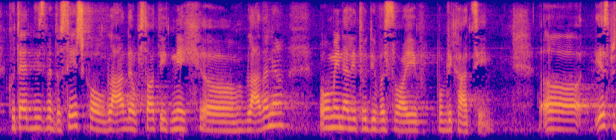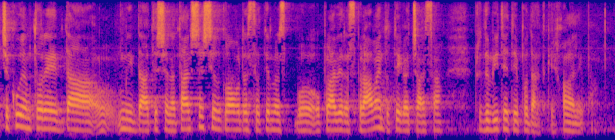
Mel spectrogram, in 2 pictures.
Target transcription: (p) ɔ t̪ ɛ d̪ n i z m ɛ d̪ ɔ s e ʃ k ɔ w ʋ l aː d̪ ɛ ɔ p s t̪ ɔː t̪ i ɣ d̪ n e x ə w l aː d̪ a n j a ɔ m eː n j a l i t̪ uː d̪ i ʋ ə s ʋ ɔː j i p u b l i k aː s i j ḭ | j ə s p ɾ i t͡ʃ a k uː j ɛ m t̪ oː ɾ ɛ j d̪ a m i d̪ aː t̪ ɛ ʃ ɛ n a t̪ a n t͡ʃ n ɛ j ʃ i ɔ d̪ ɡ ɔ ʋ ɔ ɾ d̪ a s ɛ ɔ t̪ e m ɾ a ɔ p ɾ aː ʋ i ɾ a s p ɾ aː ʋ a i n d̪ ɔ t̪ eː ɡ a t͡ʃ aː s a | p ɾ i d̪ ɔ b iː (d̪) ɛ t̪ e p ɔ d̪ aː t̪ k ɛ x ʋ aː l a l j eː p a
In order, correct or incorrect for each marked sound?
incorrect: k, incorrect: t̪

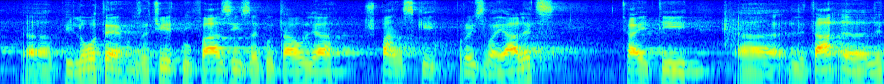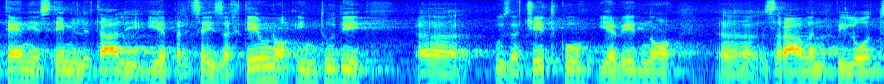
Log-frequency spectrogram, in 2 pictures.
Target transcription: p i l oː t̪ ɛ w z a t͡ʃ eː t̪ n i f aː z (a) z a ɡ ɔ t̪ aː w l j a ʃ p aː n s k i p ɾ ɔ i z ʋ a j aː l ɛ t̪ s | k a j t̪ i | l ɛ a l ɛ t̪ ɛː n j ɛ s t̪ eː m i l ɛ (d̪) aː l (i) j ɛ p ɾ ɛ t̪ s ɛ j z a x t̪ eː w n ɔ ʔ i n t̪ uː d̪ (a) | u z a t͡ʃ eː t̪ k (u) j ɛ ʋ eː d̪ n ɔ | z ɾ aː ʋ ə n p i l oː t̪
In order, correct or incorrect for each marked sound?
incorrect: i, incorrect: t̪, correct, incorrect: i, correct

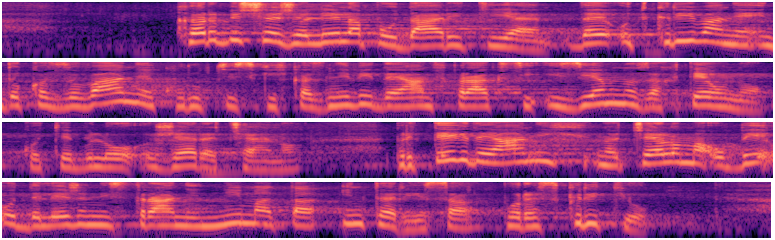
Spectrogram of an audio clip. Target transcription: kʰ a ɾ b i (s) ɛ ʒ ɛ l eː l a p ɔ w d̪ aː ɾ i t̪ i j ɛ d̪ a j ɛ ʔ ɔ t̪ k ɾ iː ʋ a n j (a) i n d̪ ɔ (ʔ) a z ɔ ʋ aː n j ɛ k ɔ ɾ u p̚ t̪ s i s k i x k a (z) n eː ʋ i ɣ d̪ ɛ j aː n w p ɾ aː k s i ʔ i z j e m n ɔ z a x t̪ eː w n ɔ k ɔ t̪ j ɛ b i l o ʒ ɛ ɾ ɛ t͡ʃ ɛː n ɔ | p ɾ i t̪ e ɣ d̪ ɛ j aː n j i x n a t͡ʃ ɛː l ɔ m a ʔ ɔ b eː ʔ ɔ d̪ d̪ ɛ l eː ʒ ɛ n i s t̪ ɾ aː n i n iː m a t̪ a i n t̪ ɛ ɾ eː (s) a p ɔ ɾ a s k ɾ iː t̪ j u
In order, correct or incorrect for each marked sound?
incorrect: ʃ, incorrect: ɛ, incorrect: k, correct, correct

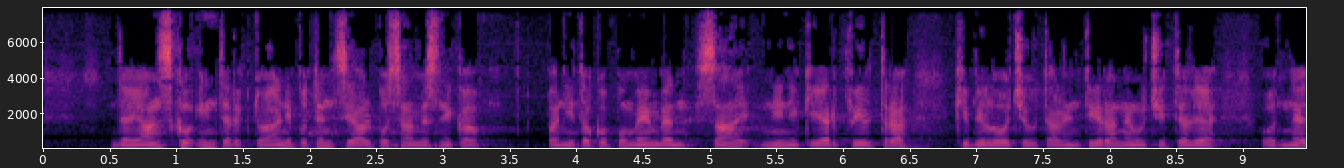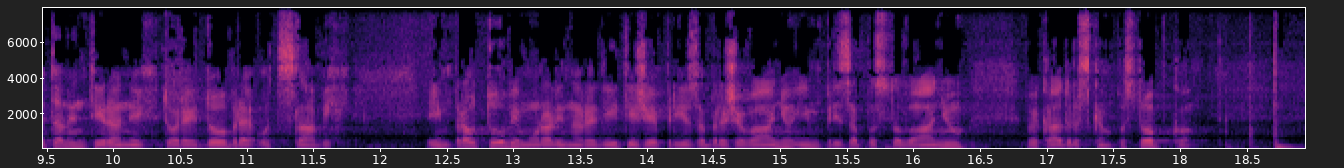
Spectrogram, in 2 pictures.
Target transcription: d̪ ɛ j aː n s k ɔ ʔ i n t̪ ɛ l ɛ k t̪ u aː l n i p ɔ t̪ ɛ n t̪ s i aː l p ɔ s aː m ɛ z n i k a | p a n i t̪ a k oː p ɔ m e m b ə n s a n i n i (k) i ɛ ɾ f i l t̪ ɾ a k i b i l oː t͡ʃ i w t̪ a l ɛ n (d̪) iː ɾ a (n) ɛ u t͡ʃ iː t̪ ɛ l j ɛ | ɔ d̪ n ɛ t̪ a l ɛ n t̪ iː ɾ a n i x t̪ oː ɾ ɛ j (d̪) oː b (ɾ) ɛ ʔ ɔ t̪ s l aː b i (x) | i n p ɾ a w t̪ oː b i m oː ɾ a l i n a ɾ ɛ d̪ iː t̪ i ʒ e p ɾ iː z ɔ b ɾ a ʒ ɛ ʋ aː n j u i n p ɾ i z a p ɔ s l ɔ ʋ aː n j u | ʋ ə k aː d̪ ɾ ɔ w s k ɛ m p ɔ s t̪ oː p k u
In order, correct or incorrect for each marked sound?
correct, incorrect: t̪, correct, correct, correct, correct

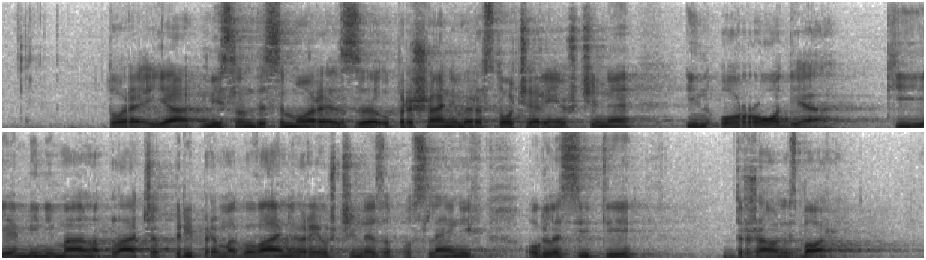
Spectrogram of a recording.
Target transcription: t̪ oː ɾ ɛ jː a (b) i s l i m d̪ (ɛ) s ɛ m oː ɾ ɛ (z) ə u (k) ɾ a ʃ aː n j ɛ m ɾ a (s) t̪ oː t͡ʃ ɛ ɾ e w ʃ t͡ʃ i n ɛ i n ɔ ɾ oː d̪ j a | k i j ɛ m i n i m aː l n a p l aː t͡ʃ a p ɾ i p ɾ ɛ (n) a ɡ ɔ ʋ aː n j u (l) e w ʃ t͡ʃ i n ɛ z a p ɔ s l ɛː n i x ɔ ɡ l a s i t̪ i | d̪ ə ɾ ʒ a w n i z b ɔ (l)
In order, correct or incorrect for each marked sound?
incorrect: m, incorrect: a, correct, incorrect: p, correct, incorrect: m, incorrect: ɾ, incorrect: ɾ

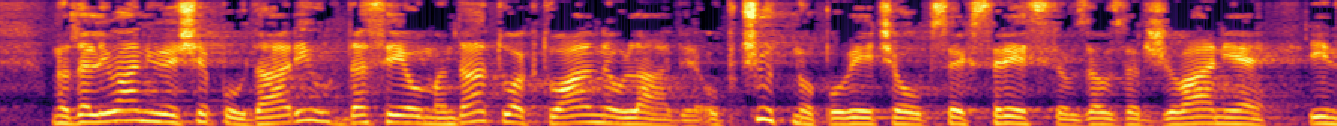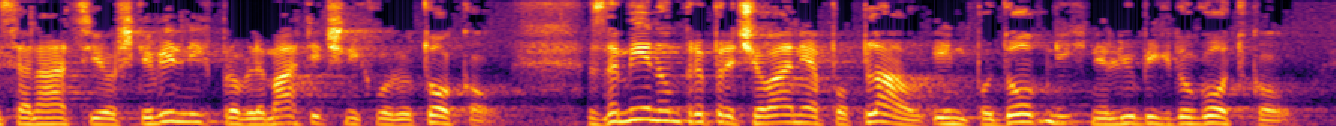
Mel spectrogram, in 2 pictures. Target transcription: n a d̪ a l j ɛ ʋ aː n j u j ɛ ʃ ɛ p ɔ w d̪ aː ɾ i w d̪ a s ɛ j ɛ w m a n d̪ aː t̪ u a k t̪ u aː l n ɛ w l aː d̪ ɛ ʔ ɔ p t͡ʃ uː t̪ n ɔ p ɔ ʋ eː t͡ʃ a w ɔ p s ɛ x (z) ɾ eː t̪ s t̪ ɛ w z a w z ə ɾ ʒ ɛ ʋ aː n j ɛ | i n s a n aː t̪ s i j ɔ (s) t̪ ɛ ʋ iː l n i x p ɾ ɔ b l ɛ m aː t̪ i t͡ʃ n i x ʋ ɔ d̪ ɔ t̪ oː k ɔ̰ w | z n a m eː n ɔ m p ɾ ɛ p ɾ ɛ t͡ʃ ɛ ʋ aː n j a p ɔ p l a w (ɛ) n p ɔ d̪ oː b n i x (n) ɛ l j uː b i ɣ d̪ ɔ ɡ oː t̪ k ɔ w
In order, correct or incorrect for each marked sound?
incorrect: s, incorrect: ʃ, incorrect: i, correct

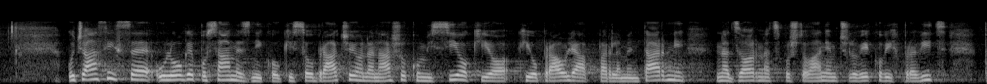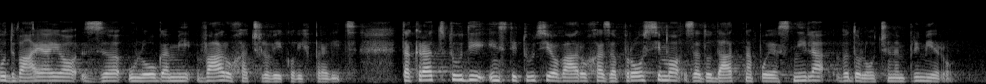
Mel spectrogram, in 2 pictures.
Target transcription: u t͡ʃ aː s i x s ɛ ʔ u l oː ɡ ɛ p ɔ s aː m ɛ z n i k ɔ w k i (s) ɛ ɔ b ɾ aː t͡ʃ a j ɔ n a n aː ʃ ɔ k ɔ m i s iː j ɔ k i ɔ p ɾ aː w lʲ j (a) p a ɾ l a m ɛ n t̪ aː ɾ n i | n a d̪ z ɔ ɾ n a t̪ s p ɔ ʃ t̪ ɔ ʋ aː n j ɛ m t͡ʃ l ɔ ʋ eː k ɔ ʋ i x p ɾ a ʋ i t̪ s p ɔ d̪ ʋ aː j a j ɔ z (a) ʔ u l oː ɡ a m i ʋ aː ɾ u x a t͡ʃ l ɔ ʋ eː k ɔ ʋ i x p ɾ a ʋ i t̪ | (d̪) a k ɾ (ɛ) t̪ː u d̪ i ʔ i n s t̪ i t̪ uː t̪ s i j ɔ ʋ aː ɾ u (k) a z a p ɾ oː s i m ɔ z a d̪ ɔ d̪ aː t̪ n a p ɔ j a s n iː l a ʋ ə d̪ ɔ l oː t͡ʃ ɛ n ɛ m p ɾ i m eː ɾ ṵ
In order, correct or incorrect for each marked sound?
correct, correct, incorrect: ə, incorrect: t̪, incorrect: a, incorrect: x

